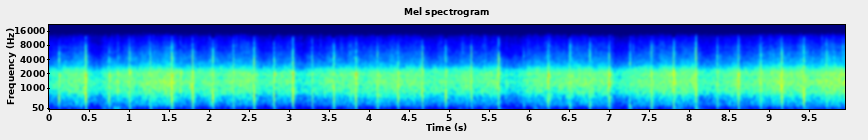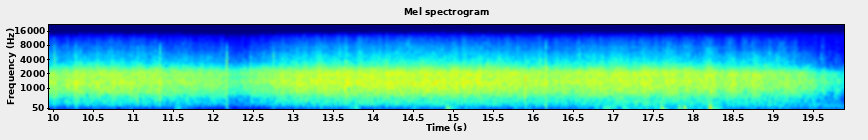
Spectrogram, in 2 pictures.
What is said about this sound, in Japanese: ぜひ皆さんと一緒に万来の拍手を安倍総理にお願いを申し上げます。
